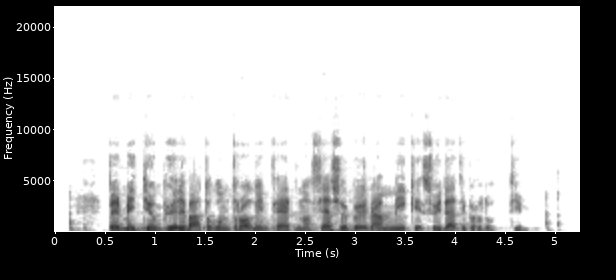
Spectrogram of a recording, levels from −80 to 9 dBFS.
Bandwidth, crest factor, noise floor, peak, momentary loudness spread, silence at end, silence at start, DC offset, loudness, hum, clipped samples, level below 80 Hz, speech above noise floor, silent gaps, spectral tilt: 9.8 kHz; 16 dB; -42 dBFS; -2 dBFS; 15 LU; 0.55 s; 0.15 s; under 0.1%; -17 LUFS; none; under 0.1%; -62 dBFS; 24 dB; none; -5 dB/octave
